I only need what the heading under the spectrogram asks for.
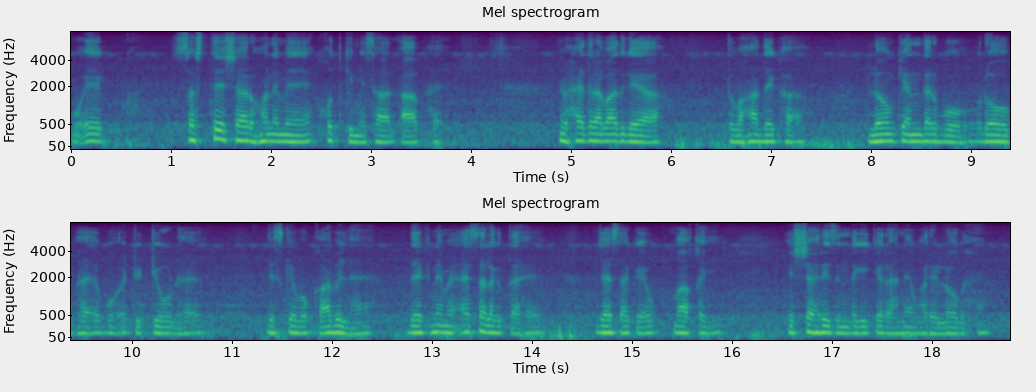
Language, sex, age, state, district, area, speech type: Urdu, male, 18-30, Delhi, North West Delhi, urban, spontaneous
